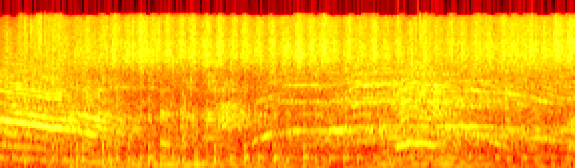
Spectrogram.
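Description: Garifuna music: a man singing lead into a microphone over drums and shakers, the voice gliding through long held notes.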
